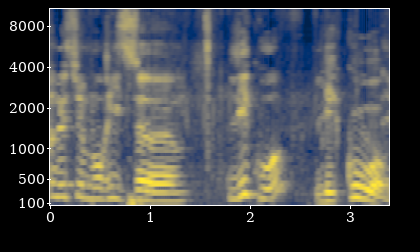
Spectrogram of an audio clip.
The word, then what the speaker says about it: Likuo: Likuo. Vous prononcez ça en français. C'est Likuo Maurice. Merci beaucoup. C'est un nom mongo.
